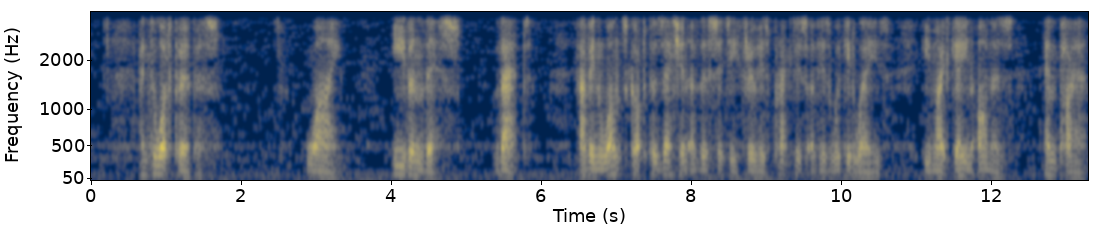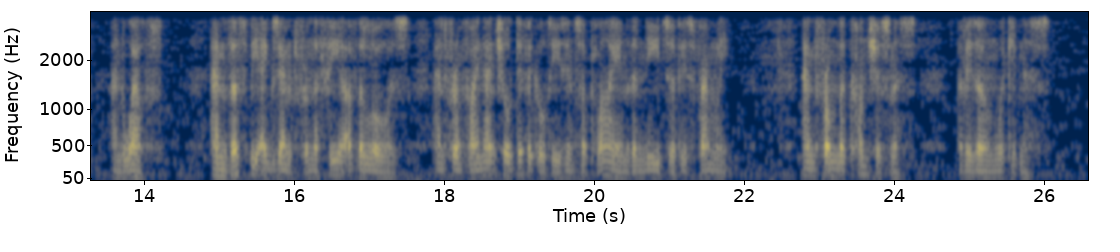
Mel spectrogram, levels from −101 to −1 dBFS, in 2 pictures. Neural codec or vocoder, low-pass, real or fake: none; 3.6 kHz; real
